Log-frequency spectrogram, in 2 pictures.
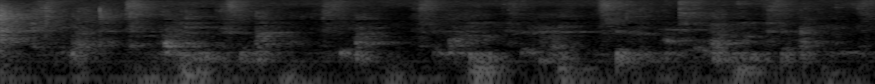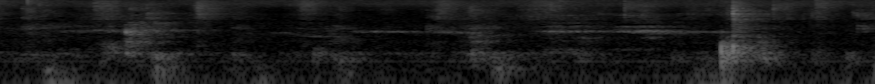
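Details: A happy Kelpie x Border Collie puppy named Izzy eating peanut butter, with rapid wet licks and tongue smacks in uneven clusters and one sharper louder smack near the end.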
